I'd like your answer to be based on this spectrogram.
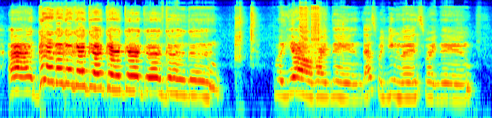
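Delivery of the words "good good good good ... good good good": loud, taunting, repeated cartoon-style laughing voice. Laughing at a team that lost the whole series: Popeyes laughing voice. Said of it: "in the Popeyes laughing voice like this".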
